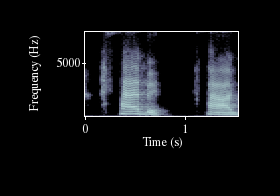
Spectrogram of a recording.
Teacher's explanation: The sound is very short. Hab, ha, give a very misty sound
